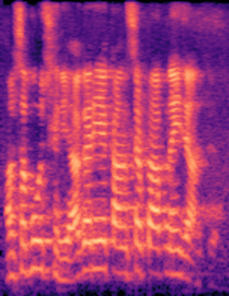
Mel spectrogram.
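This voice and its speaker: A man's voice: sits high, fast talker, slight background noise, poor audio. A man teaching a physics class in a classroom-lecture style, asking questions and checking that the students follow. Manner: questioning, checks understanding, calls students "beta".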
